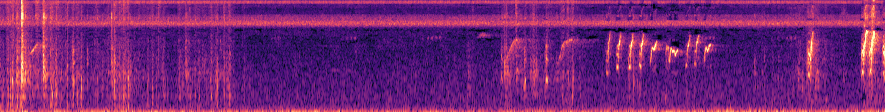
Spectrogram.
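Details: Yellow-vented bulbul lure calls: scattered clicks early, then a lively run of bubbly, falling chirped notes around the middle and a final short burst, all over a steady high-pitched hiss.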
